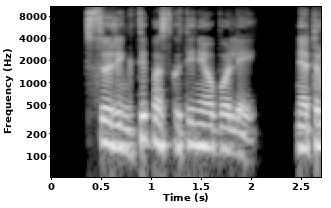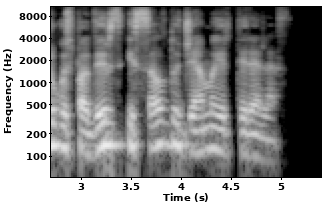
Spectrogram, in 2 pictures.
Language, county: Lithuanian, Klaipėda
